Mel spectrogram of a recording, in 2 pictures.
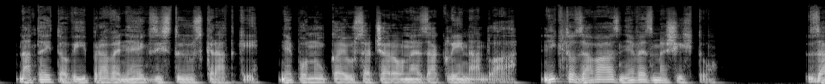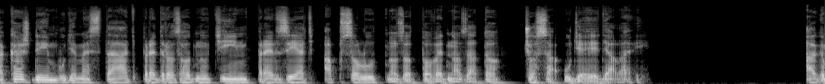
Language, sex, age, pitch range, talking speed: Slovak, male, 50-69, 75-90 Hz, 110 wpm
